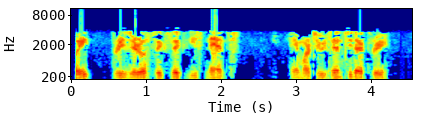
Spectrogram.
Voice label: FD Dpts VHF 156.240 Patch; TOPAZ Rgnl Wireless Co-op (TRWC)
